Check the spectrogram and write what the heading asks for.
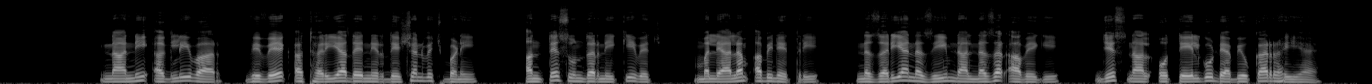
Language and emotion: Punjabi, neutral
